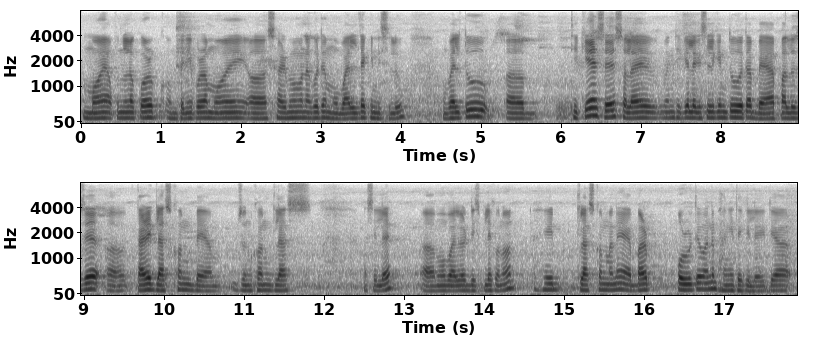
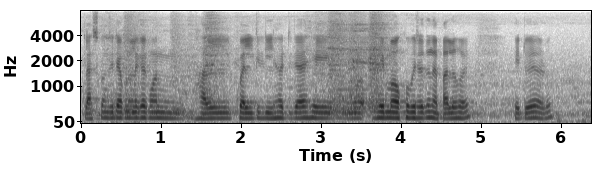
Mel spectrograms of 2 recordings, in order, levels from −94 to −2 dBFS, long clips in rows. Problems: none marked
